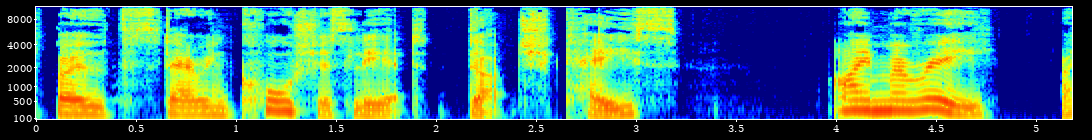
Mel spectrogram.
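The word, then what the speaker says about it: Kees: remarked the young man my name is case that is spelt k-e-e-s it is short for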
